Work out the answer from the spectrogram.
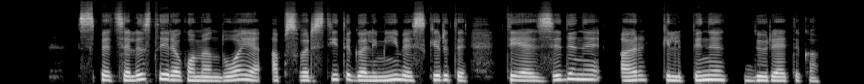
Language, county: Lithuanian, Klaipėda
